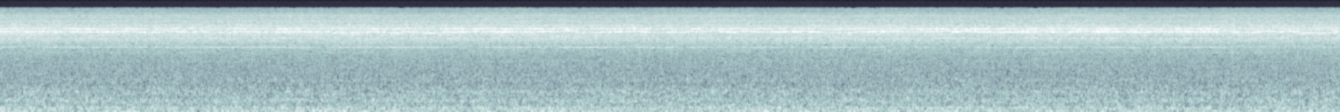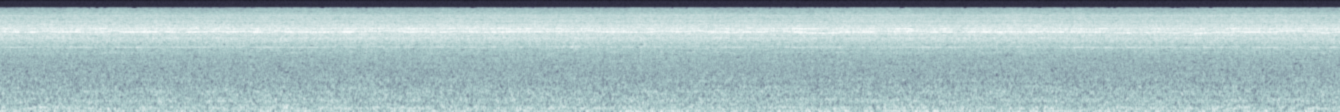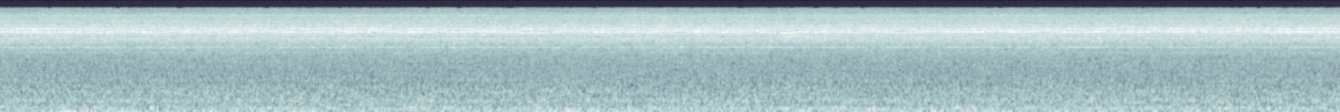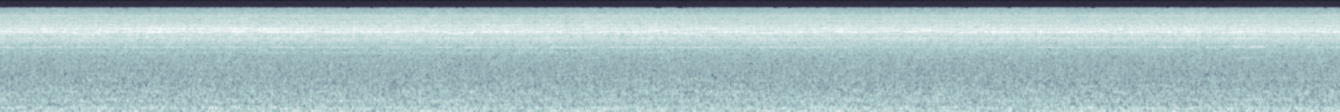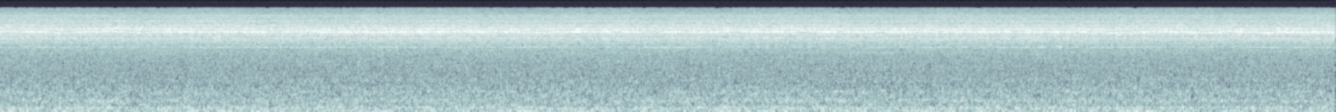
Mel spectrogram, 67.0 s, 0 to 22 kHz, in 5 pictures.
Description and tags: Utility room rear
4ch-surround field recording of a technical utility room, featuring running computers, diverse machinery and a very noisy air-conditioning hub.
Very useful as a neutral backdrop for any kind of motion picture or radio play requiring an "techy" feel to the atmosphere, also good for science-fiction. The ambient noise of this room, I always think, is what being on the ISS must sound like.
Recorded with a Zoom H2, these are the REAR channels, mics set to 120° dispersion.
ambience, ambient, atmo, backdrop, drone, field-recording, gas, hiss, machine, neutral, noise, rooms, technical, ventilation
